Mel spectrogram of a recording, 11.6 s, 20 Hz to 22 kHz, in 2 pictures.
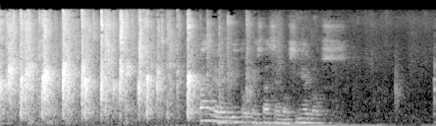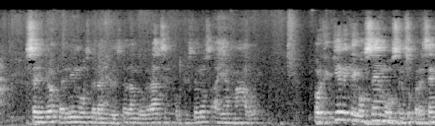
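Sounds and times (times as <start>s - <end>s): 
crowd applauding in a steady rhythm: 0.0s - 3.4s
speech: 2.8s - 4.6s, 6.2s - 9.4s, 10.0s - 11.6s.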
